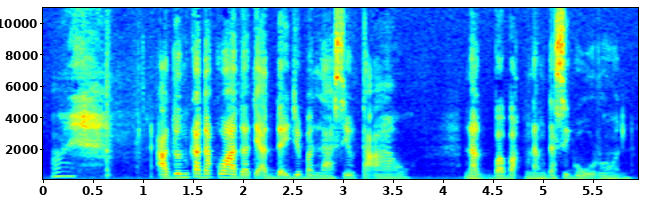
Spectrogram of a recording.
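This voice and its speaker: A woman's voice: low-pitched, moderate pace, a bit bright. An actress playing a wistful, proud mother with old regrets in an audio drama. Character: wistful, proud mother who never finished school. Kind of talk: Ilocano audio drama acting.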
